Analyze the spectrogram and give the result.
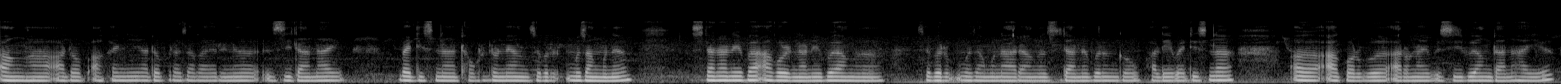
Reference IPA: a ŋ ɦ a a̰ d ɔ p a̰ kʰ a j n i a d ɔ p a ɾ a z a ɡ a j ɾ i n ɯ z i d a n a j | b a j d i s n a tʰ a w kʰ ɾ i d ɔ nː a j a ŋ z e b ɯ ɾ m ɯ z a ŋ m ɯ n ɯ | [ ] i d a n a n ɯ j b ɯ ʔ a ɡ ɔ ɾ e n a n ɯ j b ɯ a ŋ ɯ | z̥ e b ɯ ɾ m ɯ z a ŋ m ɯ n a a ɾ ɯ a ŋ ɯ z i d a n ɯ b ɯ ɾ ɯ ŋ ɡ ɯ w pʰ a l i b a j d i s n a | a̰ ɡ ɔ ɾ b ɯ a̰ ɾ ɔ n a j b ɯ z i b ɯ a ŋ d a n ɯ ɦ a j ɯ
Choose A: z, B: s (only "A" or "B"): A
